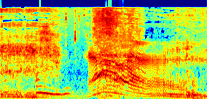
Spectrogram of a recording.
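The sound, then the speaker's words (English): A person voices a loud, growling roar, imitating a lion or dragon: a rough groan that dips briefly, then swells into a long, rising and falling bellow. “That's not a dragon noise.”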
